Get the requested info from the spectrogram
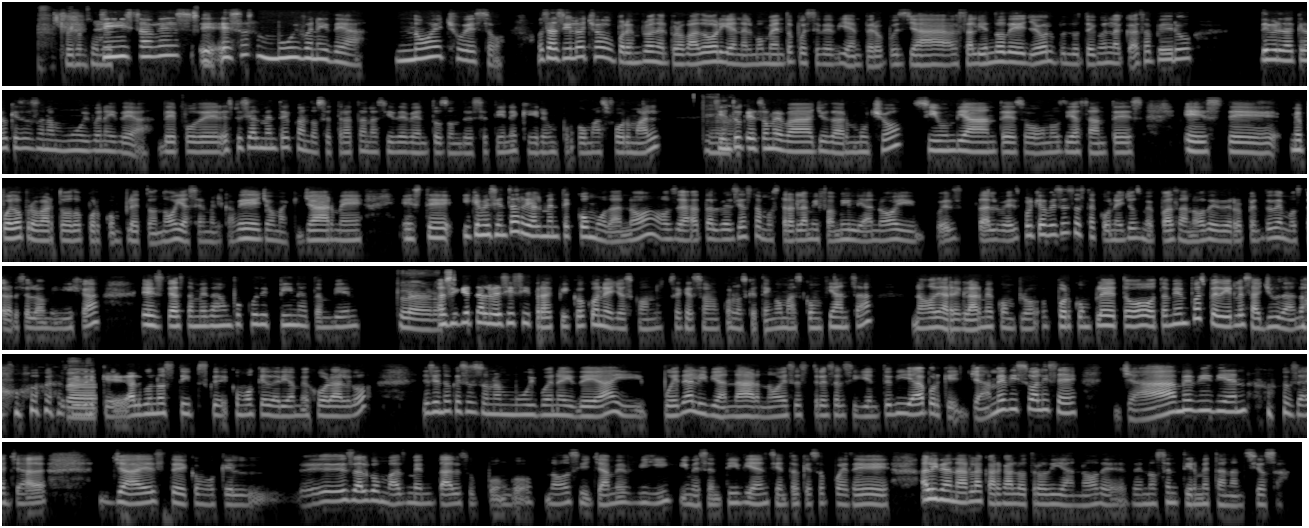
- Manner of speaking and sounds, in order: other background noise; laughing while speaking: "¿no?"; chuckle; tapping
- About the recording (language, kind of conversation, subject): Spanish, advice, ¿Cómo vives la ansiedad social cuando asistes a reuniones o eventos?
- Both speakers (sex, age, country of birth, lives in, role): female, 40-44, Mexico, Mexico, user; female, 45-49, Mexico, Mexico, advisor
